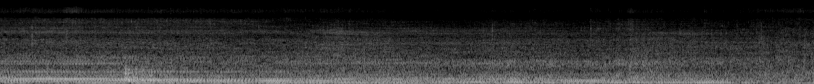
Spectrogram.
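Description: Small outboard motor on a fishing boat running steadily as the boat passes, fading near the end.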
